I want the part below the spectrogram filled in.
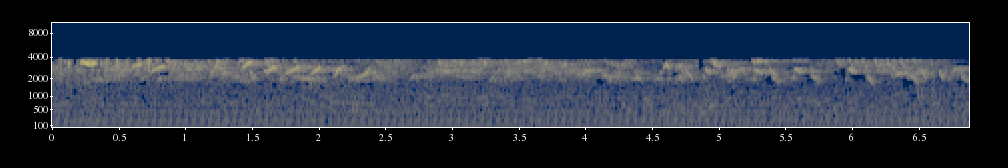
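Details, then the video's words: Greater green leafbird competing in a singing contest in Indonesia, delivering a continuous stream of high, varied twittering and chattering phrases over low background noise from the arena. "KELAS CUCAK HIJAU"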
